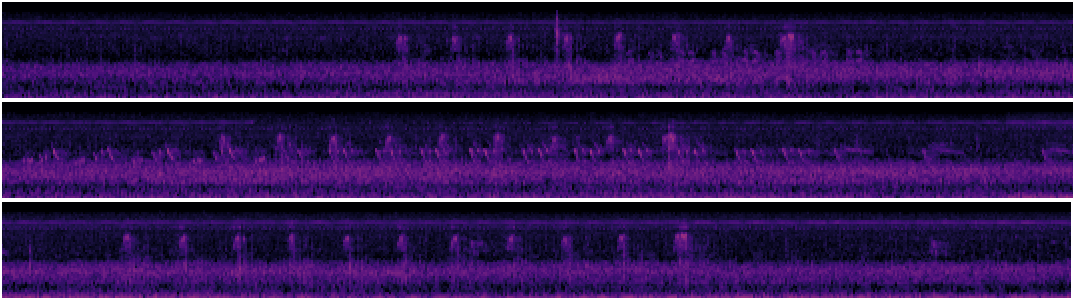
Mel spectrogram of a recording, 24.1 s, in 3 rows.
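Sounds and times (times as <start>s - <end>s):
small birds chirping: 2.8s - 16.2s, 16.9s - 21.4s.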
